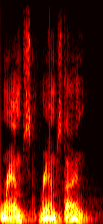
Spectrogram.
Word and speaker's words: Rammstein: you always pronounce the second letter. – Oh. – Always. – Okay, so Rammstein. – Rammstein, I with an I, yeah. – Because it's E-I, right? – Interesting.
